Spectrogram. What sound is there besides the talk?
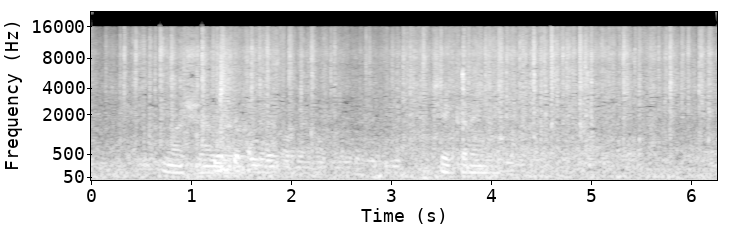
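faqir gul pigeons cooing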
